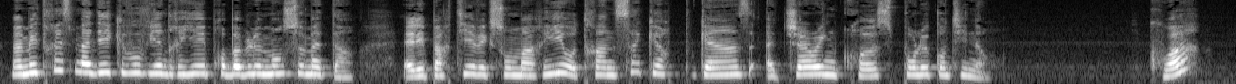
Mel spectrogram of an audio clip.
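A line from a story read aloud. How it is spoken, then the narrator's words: Exclaimed. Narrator (French): s'écria Sherlock Holmes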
